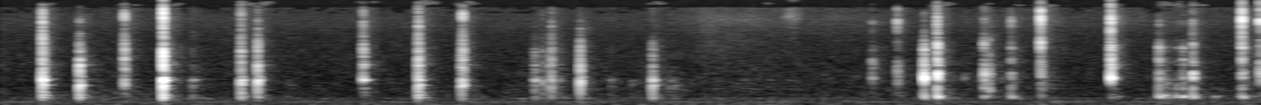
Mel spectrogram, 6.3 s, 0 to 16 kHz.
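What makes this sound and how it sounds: Long stiletto nails tap the top and sides of a medium-size, square, blue textured cardboard gift box that is closed and hollow. About 22 sharp, dry clicky taps come in quick irregular bursts, with a pause in the middle. Each tap has a hollow, mid-pitched knock that dies away almost at once.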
